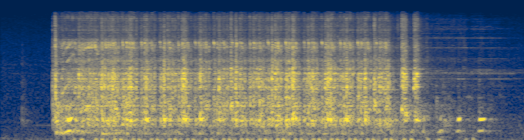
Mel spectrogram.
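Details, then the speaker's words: Newer Snapper RER rear-engine mower with auto choke, old fuel: starter churns about four seconds with no firing; cranks but no start, suspected no fuel delivery, possibly bad gas, water or a clogged carb jet, not confirmed. "so it's not getting anything let me uh pull the plug and let me see what that condition looks like it may have a little bit of water in it am i just having some bad gas who knows uh probably a clogged jet"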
